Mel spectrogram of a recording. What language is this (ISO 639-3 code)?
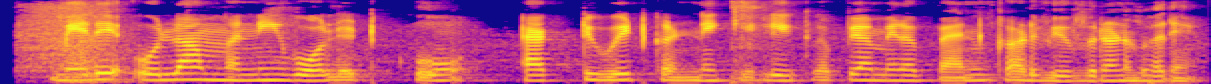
hin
